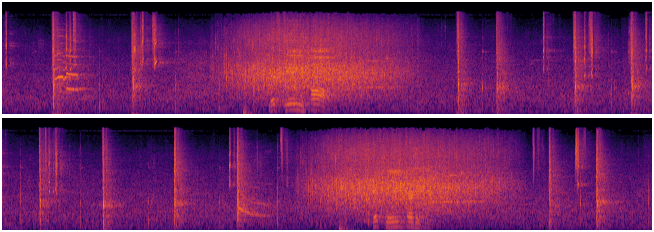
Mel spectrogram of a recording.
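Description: Tennis balls are struck sharply back and forth with rackets.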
